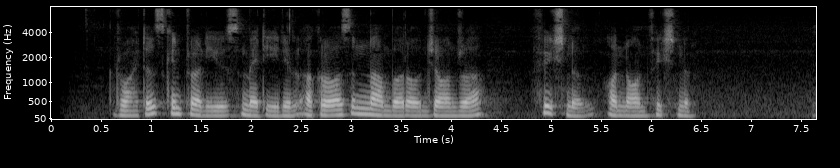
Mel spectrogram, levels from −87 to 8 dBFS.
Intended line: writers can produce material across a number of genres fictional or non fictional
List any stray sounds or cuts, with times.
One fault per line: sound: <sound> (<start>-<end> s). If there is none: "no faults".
no faults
